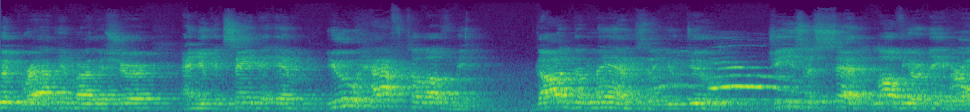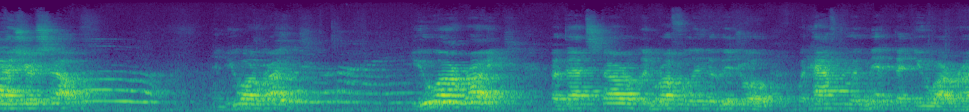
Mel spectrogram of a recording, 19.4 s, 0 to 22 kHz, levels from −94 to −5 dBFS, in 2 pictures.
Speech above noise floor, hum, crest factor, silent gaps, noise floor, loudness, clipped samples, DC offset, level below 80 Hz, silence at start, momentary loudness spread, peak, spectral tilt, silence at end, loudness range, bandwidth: 24 dB; none; 20 dB; none; -46 dBFS; -22 LUFS; under 0.1%; under 0.1%; -56 dBFS; 0 s; 14 LU; -4 dBFS; -5 dB/octave; 0 s; 5 LU; 15.5 kHz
